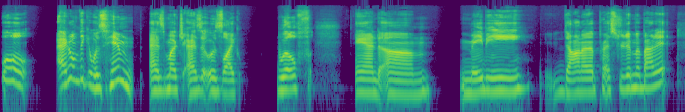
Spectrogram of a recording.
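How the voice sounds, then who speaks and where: A podcast co-host speaks in a medium-pitched voice with a wry, joking manner. The talk is informal fan chat. It sounds dry, with very little of the room in it. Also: animated, takes it slowly, a bit bright, no echo. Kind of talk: casual fan discussion chat.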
